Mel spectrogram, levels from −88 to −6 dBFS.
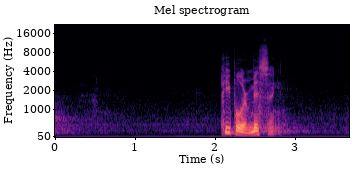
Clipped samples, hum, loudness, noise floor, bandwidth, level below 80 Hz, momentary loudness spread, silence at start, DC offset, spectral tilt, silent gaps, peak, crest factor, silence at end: under 0.1%; none; -30 LUFS; -68 dBFS; 11 kHz; -72 dBFS; 19 LU; 2.1 s; under 0.1%; -7 dB/octave; none; -14 dBFS; 22 dB; 0.85 s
